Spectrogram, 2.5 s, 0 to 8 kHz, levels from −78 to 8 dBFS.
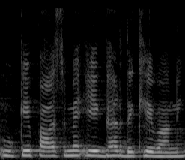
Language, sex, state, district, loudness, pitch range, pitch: Hindi, female, Bihar, Saharsa, -28 LUFS, 210-235 Hz, 225 Hz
